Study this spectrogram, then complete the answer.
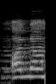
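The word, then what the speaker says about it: أنا: لفظ انا میں نون کے بعد والا الف لکھا جاتا ہے، پڑھا نہیں جاتا، ہمیشہ انا ہی پڑھتے ہیں۔ لیکن میں جو نون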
